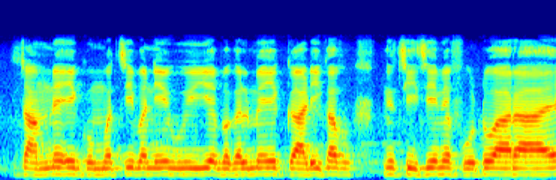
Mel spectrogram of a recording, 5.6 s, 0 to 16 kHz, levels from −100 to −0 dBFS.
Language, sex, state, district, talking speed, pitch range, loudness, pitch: Hindi, male, Chhattisgarh, Bastar, 195 wpm, 125-130 Hz, -19 LUFS, 125 Hz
